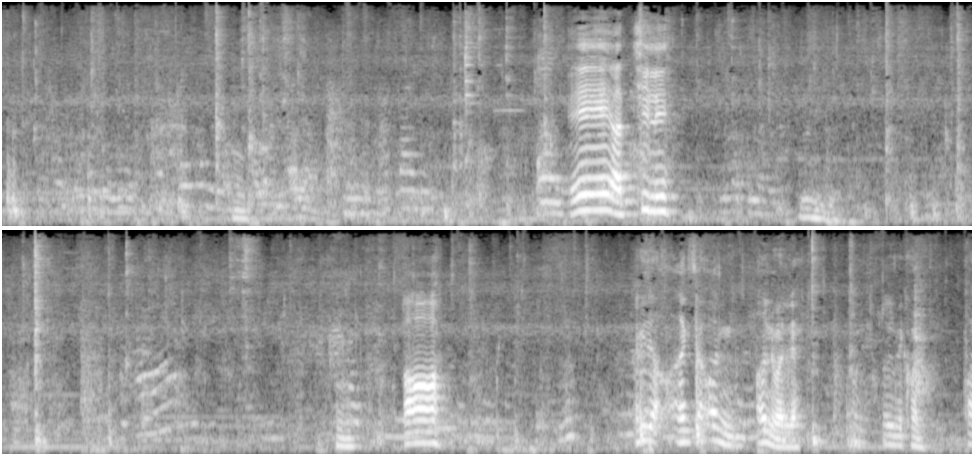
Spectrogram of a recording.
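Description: Spoons clink against plates.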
